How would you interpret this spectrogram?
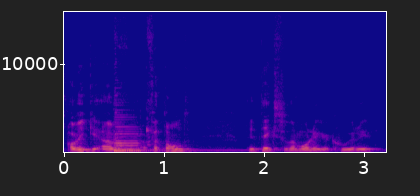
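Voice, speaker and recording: A man's voice: mid-range voice, brisk. A man with a Viennese accent hosting his music livestream, reading out viewer comments in an easygoing, rambling way and chuckling between remarks. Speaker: livestream host and Wienerlied singer. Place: at home, performing alone.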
